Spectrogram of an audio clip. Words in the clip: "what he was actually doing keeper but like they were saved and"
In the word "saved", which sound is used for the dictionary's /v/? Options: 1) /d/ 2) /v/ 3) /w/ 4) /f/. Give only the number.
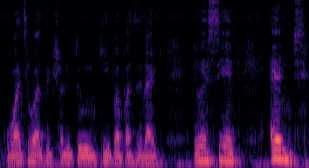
4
